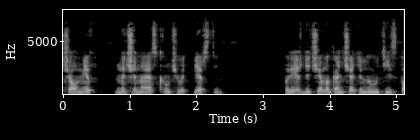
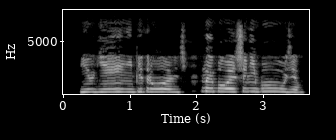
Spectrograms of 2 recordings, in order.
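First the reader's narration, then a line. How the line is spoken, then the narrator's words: Giggling. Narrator (Russian): Дав хихикнула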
